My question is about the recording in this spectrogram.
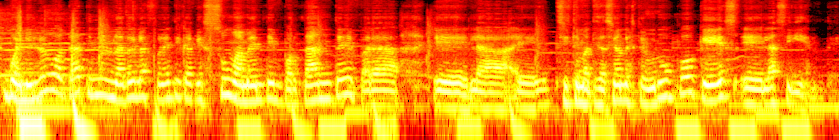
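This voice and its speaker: A woman's voice: mid-range voice, moderate pace, warm tone, soft background music. A woman from Argentina, teaching a university Greek grammar class with patient explanations and frequent fillers. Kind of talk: recorded lecture.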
